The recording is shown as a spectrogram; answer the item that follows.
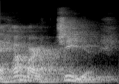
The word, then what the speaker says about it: hamartia: Eu escrevo hamartia com H, como você pode ver no vídeo, mas a pronúncia também é hamartia, que é sair da rota.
